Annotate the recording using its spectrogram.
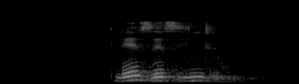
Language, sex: Xhosa, female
